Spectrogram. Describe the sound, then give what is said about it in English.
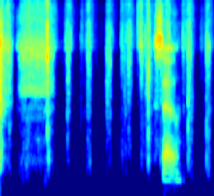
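Tarot cards being shuffled during a reading: a dense papery riffle at the start, then a string of quick soft flicks and taps, with a voice speaking briefly midway. “still shuffling the cards.”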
